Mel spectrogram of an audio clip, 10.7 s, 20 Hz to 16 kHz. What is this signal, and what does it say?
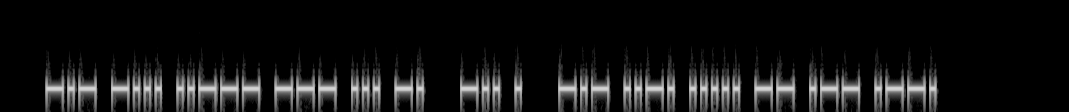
Morse code, heard as a keyed tone, about 22 wpm, 700 Hz. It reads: KB2OSN DE KF5MWP
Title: USA Callsign DE Callsign 22wpm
